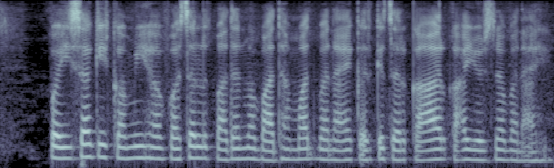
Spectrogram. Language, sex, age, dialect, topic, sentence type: Chhattisgarhi, female, 56-60, Western/Budati/Khatahi, agriculture, question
